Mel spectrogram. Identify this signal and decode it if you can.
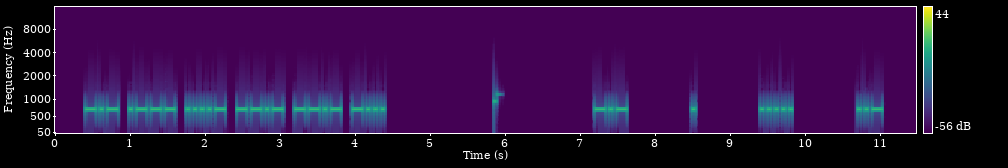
Morse code, heard as a keyed tone, about 25 wpm, spaced as for 15 wpm, 700 Hz. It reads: KJ4QQB KE5U
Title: USA Call Signs - 6 Characters - 6x Character Spacing - 25wpm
